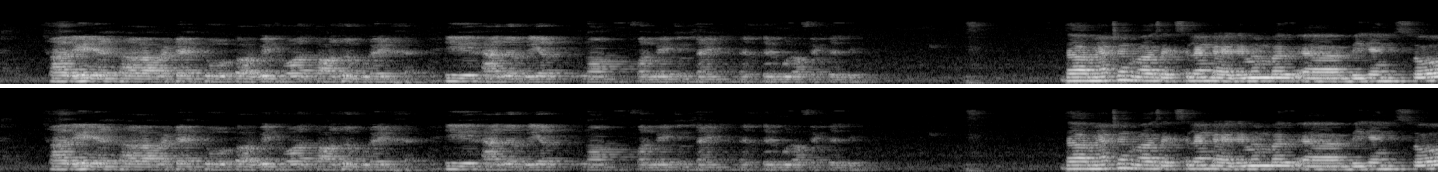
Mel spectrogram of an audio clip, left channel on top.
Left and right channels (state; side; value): quieter; right; 3.6 dB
